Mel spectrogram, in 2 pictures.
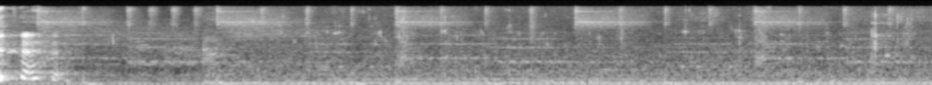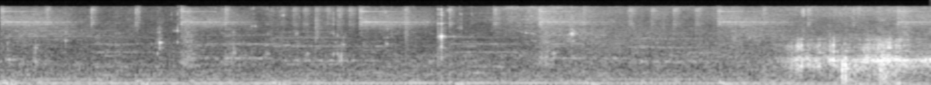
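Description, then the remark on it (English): Scotch whisky being poured into glasses for a drink called The Godfather, Di Serono with scotch: a soft trickling stream with small splashes and clinks over a steady low hum, with no talking. “It's just Di Serono with some scotch. Oh wait, me too.”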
